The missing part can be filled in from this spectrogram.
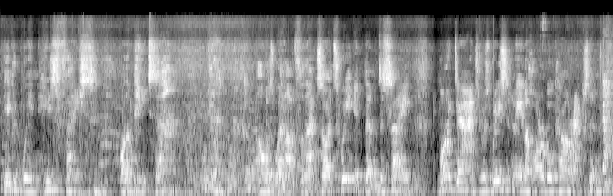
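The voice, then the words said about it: British accent, glottal stops, nasal. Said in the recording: “this accent is a bit of a difficult sell, isn't it? It's the glottal stops of the working class combined with the smug nasalness of the middle class”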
